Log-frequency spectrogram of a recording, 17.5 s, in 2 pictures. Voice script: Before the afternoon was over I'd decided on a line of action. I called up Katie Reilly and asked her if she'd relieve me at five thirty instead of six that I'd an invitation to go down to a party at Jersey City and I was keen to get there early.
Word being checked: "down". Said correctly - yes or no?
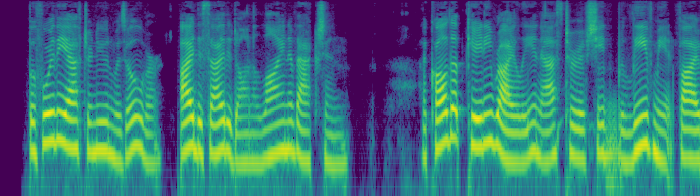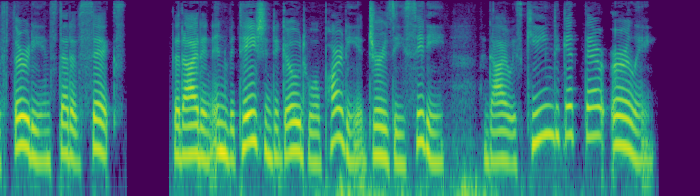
no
